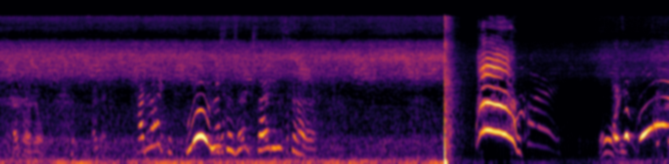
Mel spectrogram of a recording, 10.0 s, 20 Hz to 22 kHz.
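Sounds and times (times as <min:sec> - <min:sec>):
confetti cannon pop: 0:06.6 - 0:07.0.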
